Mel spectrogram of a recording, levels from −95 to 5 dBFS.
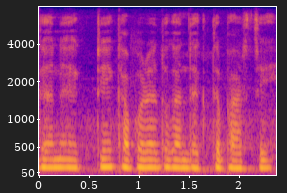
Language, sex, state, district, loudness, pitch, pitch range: Bengali, male, Assam, Hailakandi, -17 LUFS, 140 Hz, 135-145 Hz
